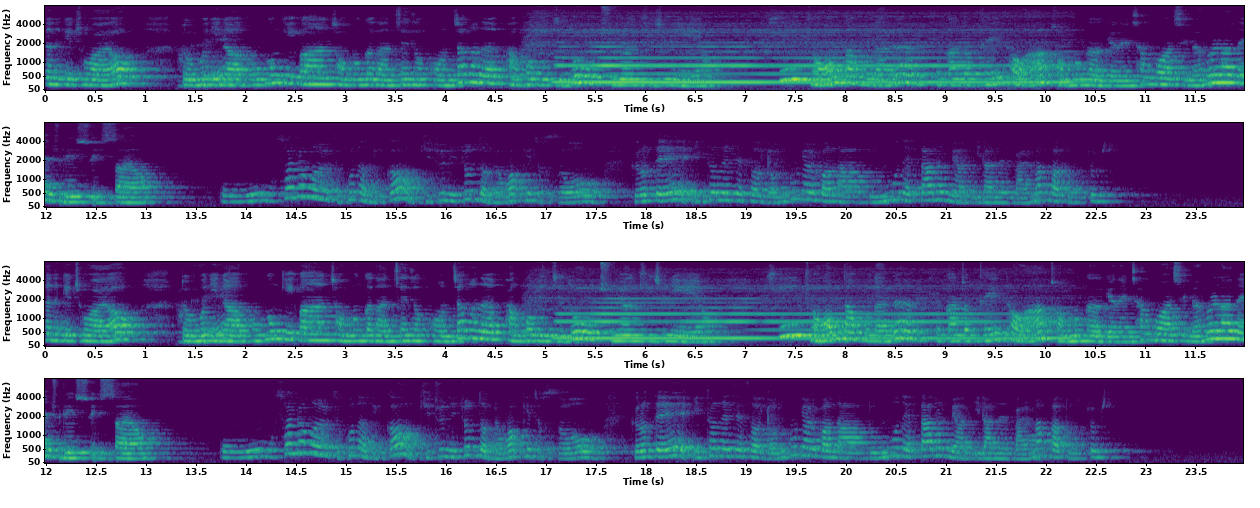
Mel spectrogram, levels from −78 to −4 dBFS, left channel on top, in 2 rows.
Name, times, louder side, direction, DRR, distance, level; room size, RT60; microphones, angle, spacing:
voice 1, 0.0-6.7 7.3-13.0, equal, 80° right, 0 dB, 3.1 m, -27 dB
voice 2, 1.3-1.9 13.7-22.6, right 1 dB, 30° right, 1 dB, 1.5 m, -34 dB
Wind instrument woodwind instrument, 4.8-10.3, left 2 dB, 5° left, 1.8 m, -28 dB
14.5 x 11.0 x 2.9 m, 0.89 s
head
